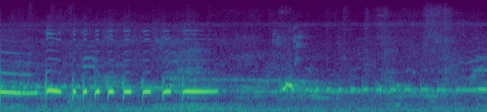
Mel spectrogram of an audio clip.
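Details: Zebra dove, Bangkok type, delivering a burst of six or seven crisp, hooked coo notes, then a sustained tone that fades, leaving softer, distant cooing and a faint rising whistle.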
